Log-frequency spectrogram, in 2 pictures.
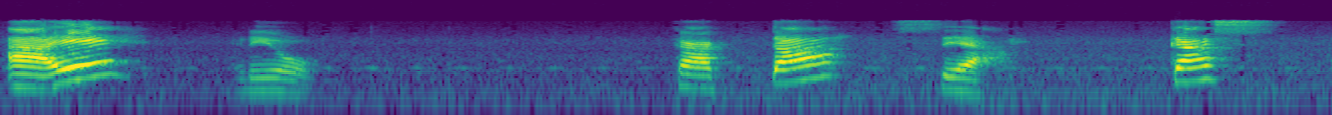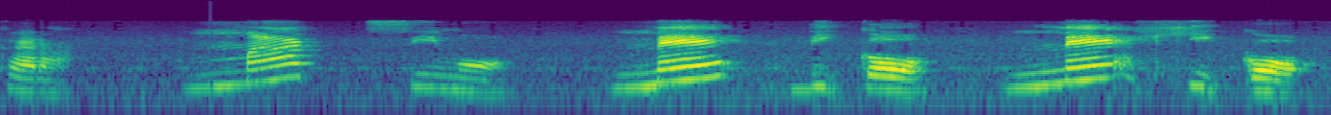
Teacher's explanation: Las palabras esdrújulas, la sílaba tónica, o sea, la más fuerte, es la antepenúltima.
